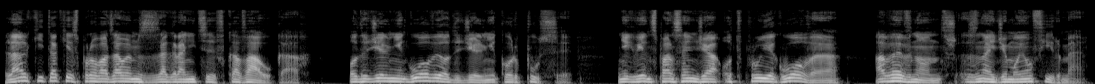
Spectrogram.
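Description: A man voicing a calm, firm male merchant who speaks in a measured, composed way. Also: medium pitch, no room sound, studio quality, voice pushed up.

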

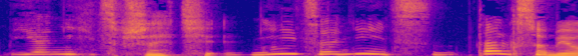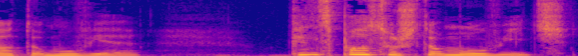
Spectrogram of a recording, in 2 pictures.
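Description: A smooth, insinuating gambler who coaxes and half-whispers his offers, delivered slowly and deliberately, as a woman reads his part in an audiobook. His voice stays low in volume, slipping into breathy whispers as he presses his point. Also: very animated, exaggerated voice. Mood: persuasive. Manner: hushed, persuasive, often dropping to whispers. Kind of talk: audiobook character reading.

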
